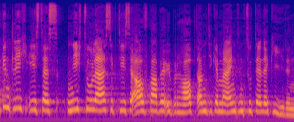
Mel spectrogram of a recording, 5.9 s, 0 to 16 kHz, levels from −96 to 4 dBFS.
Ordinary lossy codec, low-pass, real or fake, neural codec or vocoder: none; 14.4 kHz; real; none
